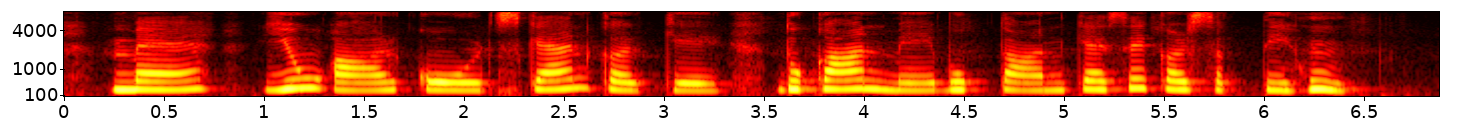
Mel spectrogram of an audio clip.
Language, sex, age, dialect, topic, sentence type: Hindi, female, 18-24, Hindustani Malvi Khadi Boli, banking, question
